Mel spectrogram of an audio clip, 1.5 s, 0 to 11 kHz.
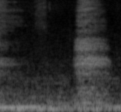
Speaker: Do you hear the little cat snores? There's little little honking noises coming from about 2 feet off camera. That's the cat snoring, so, I can't stop her.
